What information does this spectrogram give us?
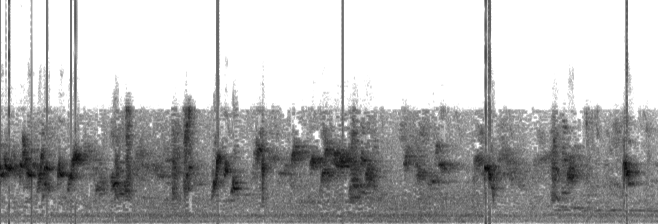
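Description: Red-whiskered bulbuls singing in quick, overlapping bursts of bright, warbled whistles with rising and falling notes, nearly continuous throughout; a faint low hum underneath.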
